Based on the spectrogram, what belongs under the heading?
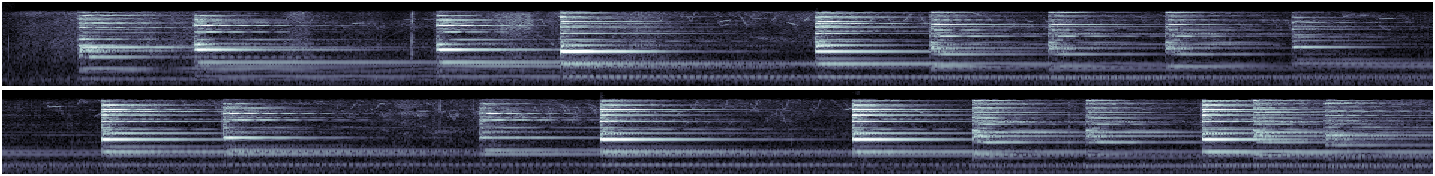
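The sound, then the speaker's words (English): Large basilica bells ring out the tune of Ave Maria before chiming the hour, a slow, stately melody, each struck note ringing and decaying into the next, loud and resonant with a lingering hum beneath, and no voices. “The basilica bells ring the tune of Ave Maria before chiming out the hour.”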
